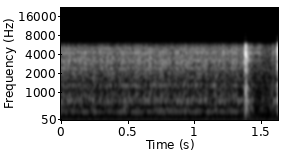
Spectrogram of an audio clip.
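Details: Vintage GE model 7-4975C alarm clock radio cassette player/recorder fast-forwarding a tape: a steady whirring motor tone from the fast-spinning tape, then two sharp button clicks. Fast-forward works normally.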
